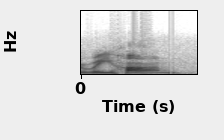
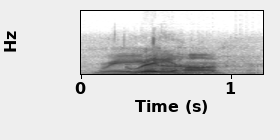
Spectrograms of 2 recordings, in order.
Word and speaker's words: Rehan: Any questions for Rehan? Is that the correct way of pronouncing your name, by the way? You're muted. It's Rayhan. Rayhan. But close.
